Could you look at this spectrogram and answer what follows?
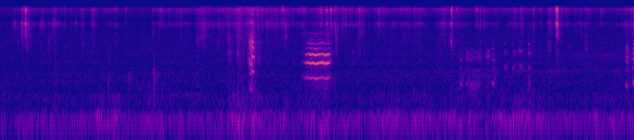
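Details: Chicken giving one short, loud, harmonic squawk lasting about half a second, set against a quiet background with faint scattered clicks and rustles.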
